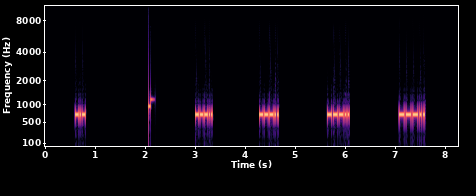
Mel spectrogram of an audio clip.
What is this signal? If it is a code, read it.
Morse code, heard as a keyed tone, about 48 wpm, spaced as for 9 wpm, 700 Hz. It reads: K 8888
